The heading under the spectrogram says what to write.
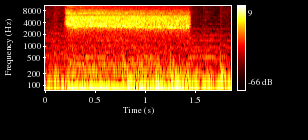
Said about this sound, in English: Sure. I'll help you pour it into the sprayer. Thanks, Steve. Now, okay, that's enough. Okay, let's give it a test spray.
